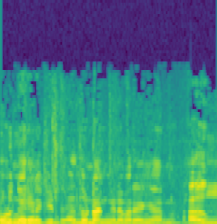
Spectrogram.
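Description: Speech only: a young man talking into a handheld microphone, in a language that the recogniser did not write down.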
